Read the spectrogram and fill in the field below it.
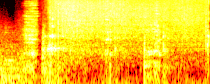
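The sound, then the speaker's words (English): Bacon sizzling in a pan, cooked with beer-steamed mussels: a steady, loud, hissing crackle that swells in after a brief quieter start and carries on evenly to the end, with no one talking. “Make a little beer steamed mussels with the bacon.”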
